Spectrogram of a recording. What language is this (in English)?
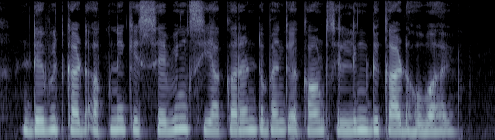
Magahi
